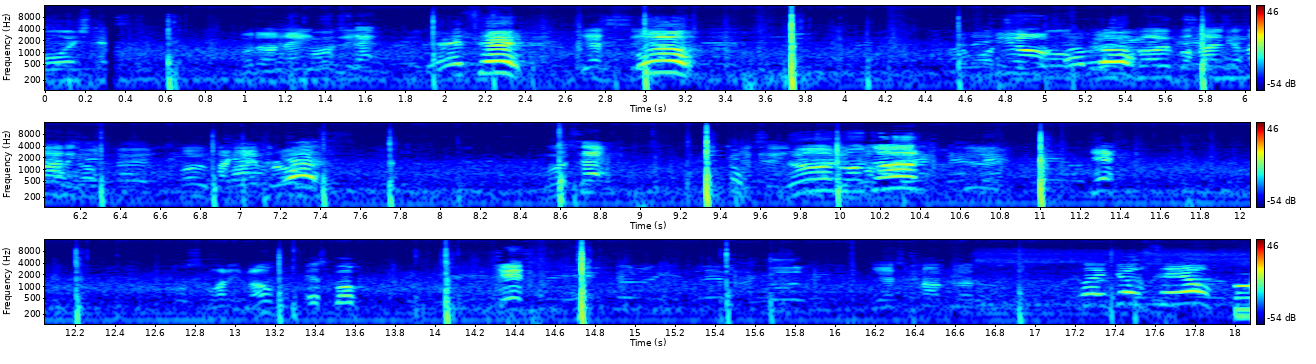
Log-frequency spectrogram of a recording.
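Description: A football is kicked on a grass pitch.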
